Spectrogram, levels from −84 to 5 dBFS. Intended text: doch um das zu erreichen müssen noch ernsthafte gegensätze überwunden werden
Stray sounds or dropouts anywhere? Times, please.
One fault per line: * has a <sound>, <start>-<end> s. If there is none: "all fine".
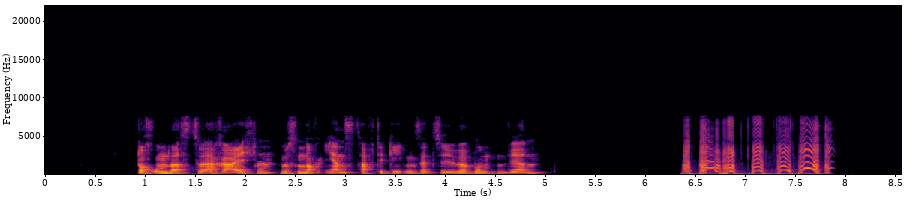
* has a squeak, 6.4-7.9 s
